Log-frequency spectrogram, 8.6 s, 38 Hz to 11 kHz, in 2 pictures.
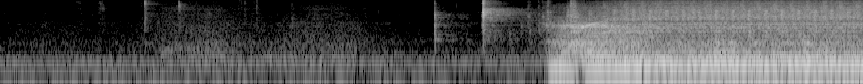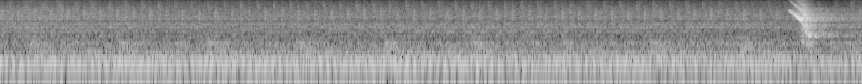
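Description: A Bennett 541 gas pump's electric motor starts about two and a half seconds in after a few light clicks, and then runs steadily, driving the freshly rebuilt rotary vane pump through a V-belt, which is now drawing suction. Near the end there is a brief sharp squeal falling in pitch.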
